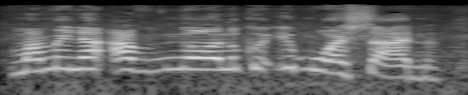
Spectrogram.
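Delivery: usual speaking voice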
